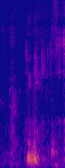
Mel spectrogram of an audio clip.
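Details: A newborn goat kid, about four minutes old, with its mother in care on a goat farm in Pori, Finland; one short low bleat in the middle of the recording, with quiet barn rustling around it.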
